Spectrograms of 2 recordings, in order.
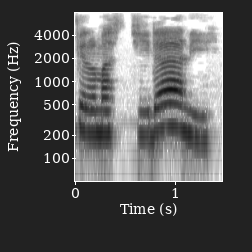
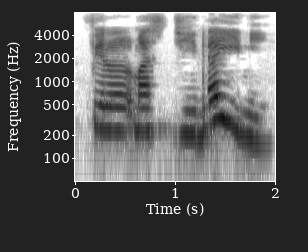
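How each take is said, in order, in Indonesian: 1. Kata ini berakhir dengan bunyi 'ani'. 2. Kata ini berakhir dengan bunyi 'aini'. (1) "bacanya bukan fil masjidani" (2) "tapi fil masjidaini"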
